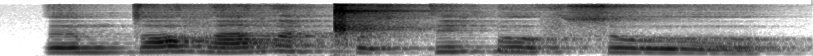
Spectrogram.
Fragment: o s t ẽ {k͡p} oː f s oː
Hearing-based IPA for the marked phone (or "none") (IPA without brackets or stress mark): k͡p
